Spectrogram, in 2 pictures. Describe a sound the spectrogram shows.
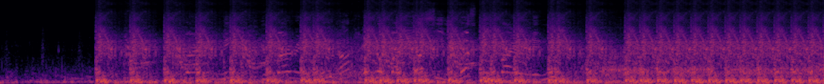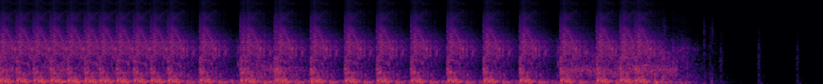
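Pistols fire rapidly, shot after shot.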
